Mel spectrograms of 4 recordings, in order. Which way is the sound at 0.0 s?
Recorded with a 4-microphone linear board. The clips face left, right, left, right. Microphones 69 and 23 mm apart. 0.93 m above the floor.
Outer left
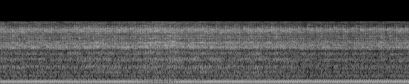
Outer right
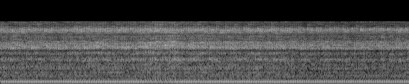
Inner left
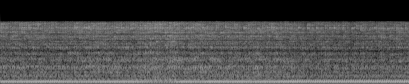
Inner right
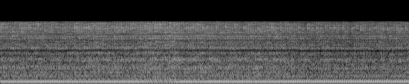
30° right (ahead or behind).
